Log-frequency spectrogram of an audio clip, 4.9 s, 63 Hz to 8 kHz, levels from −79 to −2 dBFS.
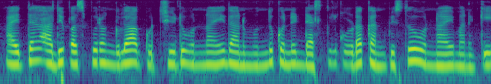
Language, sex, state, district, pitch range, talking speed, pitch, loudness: Telugu, female, Telangana, Hyderabad, 190-215 Hz, 185 wpm, 205 Hz, -17 LUFS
